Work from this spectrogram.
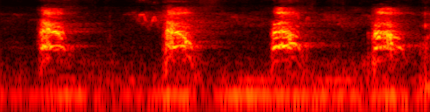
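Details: American Bully puppies, pocket and extreme types, in Romania: four short, sharp, bright barks spaced about half a second apart, with a steady low electrical hum underneath.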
